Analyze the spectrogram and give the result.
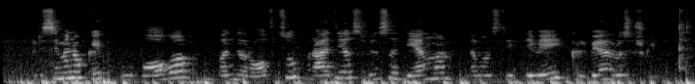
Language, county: Lithuanian, Tauragė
